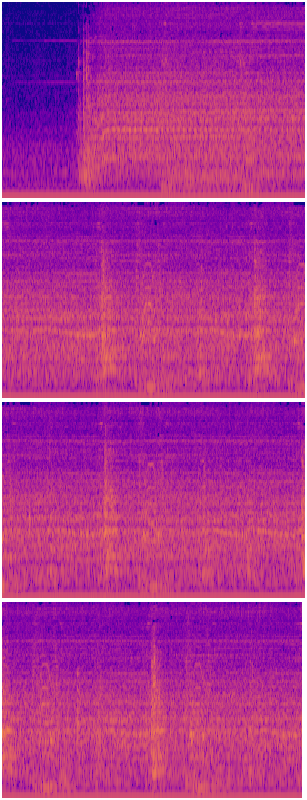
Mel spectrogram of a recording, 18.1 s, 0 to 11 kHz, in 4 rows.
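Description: Tormach PCNC 770 mill's spindle starts about a second in and runs steadily, driving an auto-reversing tapping head with a 1/4-20 form tap into one hole after another in an aluminium block. A sharp clack comes about every two and a half seconds, once per hole, while the running pitch wavers up and down between holes.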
